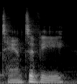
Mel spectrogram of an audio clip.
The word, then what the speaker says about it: Tantive: And I was like, oh, now I have to pronounce it Tantive.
